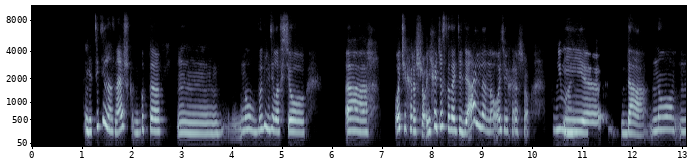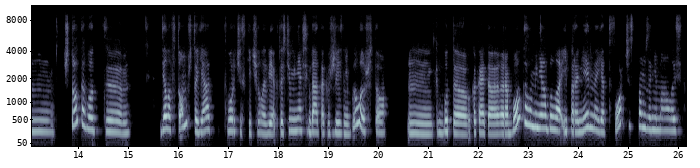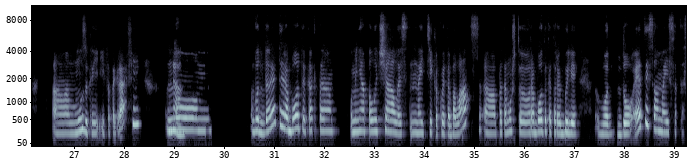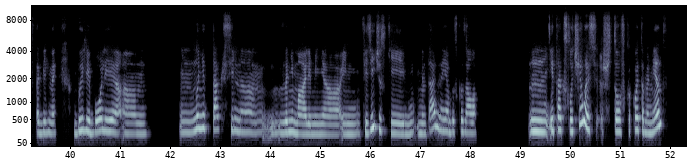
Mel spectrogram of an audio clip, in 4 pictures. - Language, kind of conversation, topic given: Russian, advice, Как принять, что разрыв изменил мои жизненные планы, и не терять надежду?
- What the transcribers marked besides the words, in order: none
